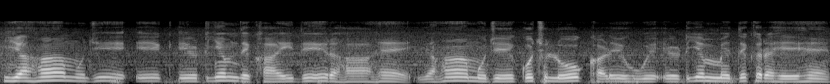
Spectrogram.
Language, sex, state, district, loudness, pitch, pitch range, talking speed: Hindi, male, Madhya Pradesh, Katni, -17 LUFS, 145 Hz, 135-160 Hz, 135 wpm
